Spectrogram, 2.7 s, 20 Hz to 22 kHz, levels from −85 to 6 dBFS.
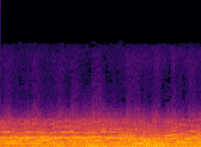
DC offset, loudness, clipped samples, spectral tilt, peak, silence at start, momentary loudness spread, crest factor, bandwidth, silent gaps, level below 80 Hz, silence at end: under 0.1%; -10 LUFS; under 0.1%; -7.5 dB/octave; 0 dBFS; 0 s; 1 LU; 10 dB; 7.6 kHz; none; -36 dBFS; 0 s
